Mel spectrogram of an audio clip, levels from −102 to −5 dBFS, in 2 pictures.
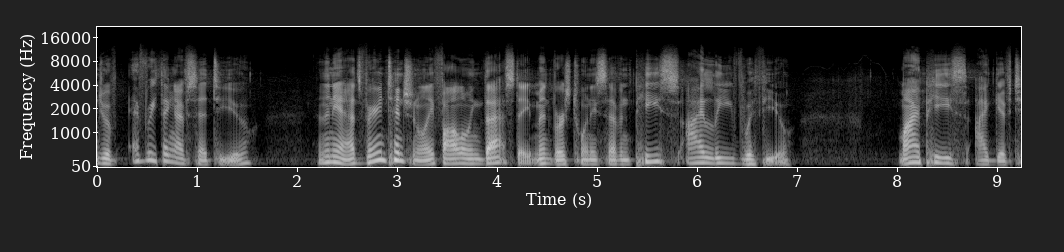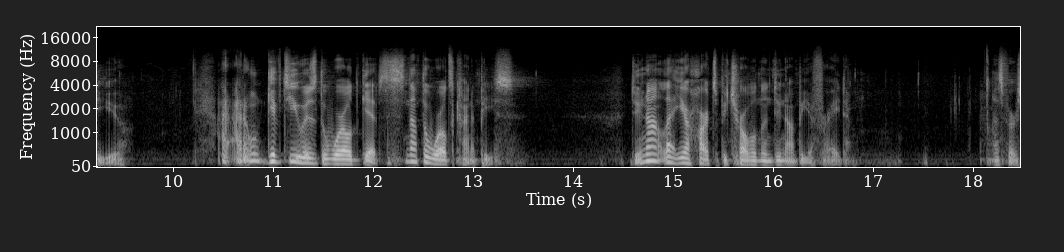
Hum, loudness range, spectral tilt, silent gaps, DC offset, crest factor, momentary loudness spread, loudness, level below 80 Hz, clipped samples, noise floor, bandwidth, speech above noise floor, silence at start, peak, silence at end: none; 5 LU; -4.5 dB/octave; none; under 0.1%; 24 dB; 12 LU; -35 LUFS; -86 dBFS; under 0.1%; -78 dBFS; 11.5 kHz; 43 dB; 0 s; -12 dBFS; 0 s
